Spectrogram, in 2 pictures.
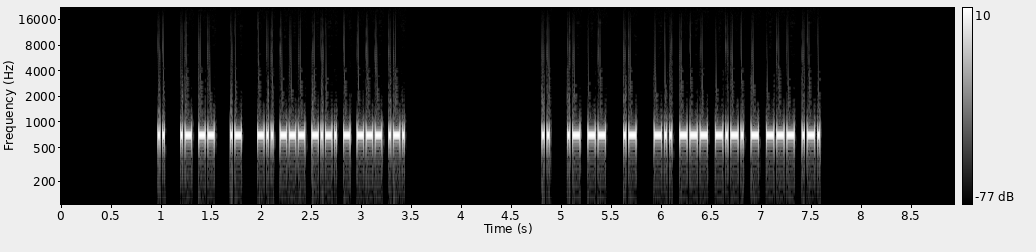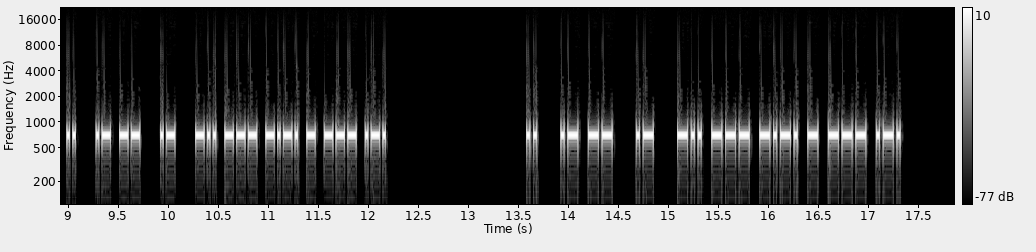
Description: Morse code, heard as a keyed tone, about 45 wpm, 700 Hz. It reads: I AM A DOCTOR I AM A DOCTOR I AM A DOCTOR I AM A DOCTOR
